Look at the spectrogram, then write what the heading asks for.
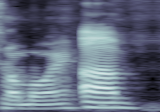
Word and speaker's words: Tomoe: Tomoe. Yeah, is it Tomoe? Tomoe? Tomoe. Tomoe? Okay. It's 3 syllables.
